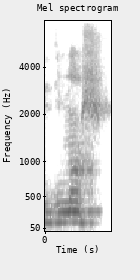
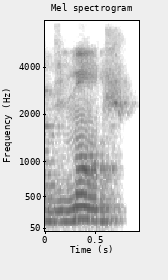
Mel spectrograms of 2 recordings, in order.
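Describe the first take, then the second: First: The word is said quickly with a natural vowel. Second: The nasal vowel is drawn out and exaggerated. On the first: The speaker calls it right. "on dit dimanche" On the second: The speaker calls it wrong. "on ne dit pas dimanche"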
